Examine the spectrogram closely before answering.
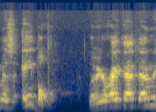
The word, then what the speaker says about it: Abel: so your name is Abel let me write that down again oh oh my goodness able as in I am able I am able to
